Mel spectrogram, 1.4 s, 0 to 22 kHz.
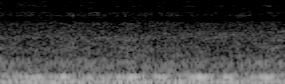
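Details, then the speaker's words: Kenmore 90 series washer that made a very loud noise when starting to spin, caused by a worn transmission bar. After repair the spin is smooth, fast and even, with a steady low hum and no knocking or grinding. "Escuchen, se nos quitó el ruido por completo, el ruido que tenía. Esta lavadora ya quedó al puro fregazo. Qué bonito spin tiene, súper rápida."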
